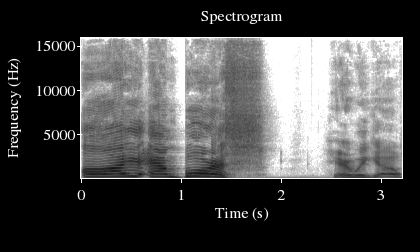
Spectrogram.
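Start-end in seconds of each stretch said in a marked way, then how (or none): 0.0-1.9 very loud, booming, thundering, pitched-up voice. A voice echoes across the battlefield in the story, booming Boris voice. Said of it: "a booming voice echoes across the battlefield".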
